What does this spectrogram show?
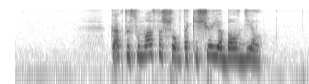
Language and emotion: Russian, angry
